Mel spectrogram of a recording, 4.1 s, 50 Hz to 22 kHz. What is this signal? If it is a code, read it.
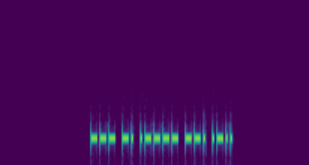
Morse code, heard as a keyed tone, about 38 wpm, 700 Hz. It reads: ON1GL
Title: DXCC-100 Call Signs - 5 Characters - Repeated 2x - 40wpm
